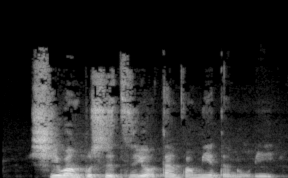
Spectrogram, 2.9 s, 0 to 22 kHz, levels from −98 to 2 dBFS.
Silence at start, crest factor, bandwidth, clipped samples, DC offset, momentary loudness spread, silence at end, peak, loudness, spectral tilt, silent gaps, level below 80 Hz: 0.3 s; 16 dB; 16 kHz; under 0.1%; under 0.1%; 14 LU; 0.15 s; -2 dBFS; -18 LUFS; -4 dB/octave; none; -62 dBFS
